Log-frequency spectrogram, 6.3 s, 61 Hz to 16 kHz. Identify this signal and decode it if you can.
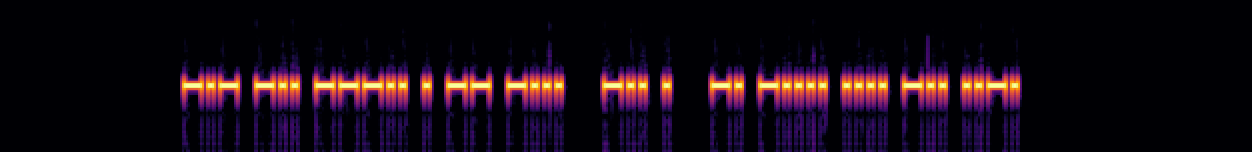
Morse code, heard as a keyed tone, about 37 wpm, 700 Hz. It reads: KD8EMB DE N6HDF
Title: USA Callsign DE Callsign 40wpm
